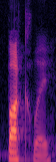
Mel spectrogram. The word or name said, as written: Buckley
